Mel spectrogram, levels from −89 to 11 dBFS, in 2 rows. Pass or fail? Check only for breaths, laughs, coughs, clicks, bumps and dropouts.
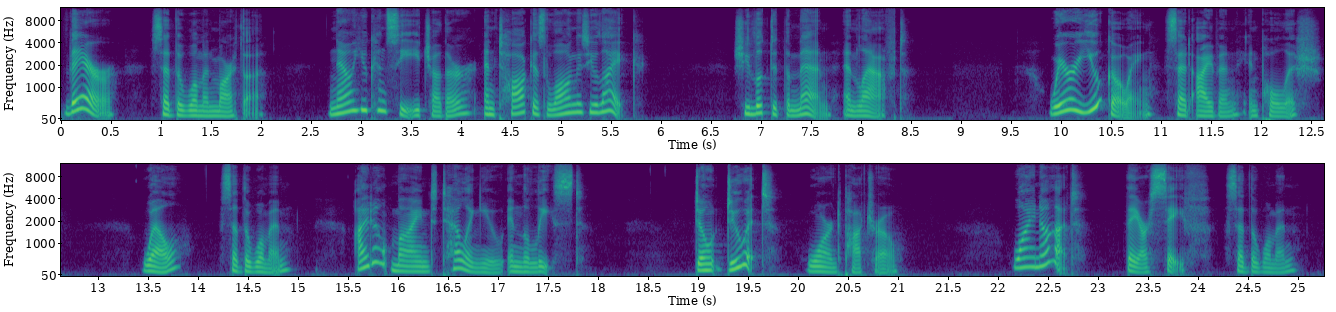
pass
